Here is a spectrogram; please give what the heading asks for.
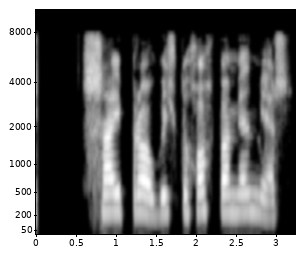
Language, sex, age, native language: Icelandic, male, 12, Icelandic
